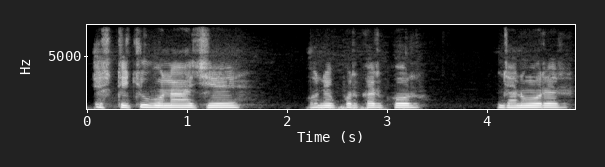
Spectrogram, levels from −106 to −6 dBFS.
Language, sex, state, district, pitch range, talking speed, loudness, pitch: Bengali, male, West Bengal, Jhargram, 175-185 Hz, 75 wpm, -16 LUFS, 180 Hz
